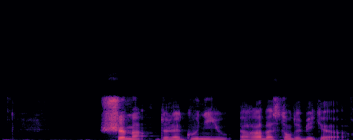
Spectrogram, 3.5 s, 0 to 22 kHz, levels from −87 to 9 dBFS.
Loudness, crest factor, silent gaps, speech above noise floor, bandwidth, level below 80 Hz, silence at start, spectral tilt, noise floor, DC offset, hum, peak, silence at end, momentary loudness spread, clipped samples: -39 LUFS; 24 dB; none; 35 dB; 10.5 kHz; -62 dBFS; 1 s; -3 dB/octave; -76 dBFS; under 0.1%; none; -18 dBFS; 0.1 s; 13 LU; under 0.1%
